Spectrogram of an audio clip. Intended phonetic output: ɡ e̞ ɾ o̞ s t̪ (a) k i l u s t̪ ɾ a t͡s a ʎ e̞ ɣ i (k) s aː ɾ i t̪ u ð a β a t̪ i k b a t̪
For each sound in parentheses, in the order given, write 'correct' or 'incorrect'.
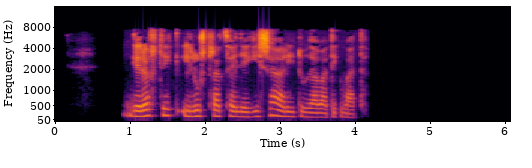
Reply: incorrect, incorrect

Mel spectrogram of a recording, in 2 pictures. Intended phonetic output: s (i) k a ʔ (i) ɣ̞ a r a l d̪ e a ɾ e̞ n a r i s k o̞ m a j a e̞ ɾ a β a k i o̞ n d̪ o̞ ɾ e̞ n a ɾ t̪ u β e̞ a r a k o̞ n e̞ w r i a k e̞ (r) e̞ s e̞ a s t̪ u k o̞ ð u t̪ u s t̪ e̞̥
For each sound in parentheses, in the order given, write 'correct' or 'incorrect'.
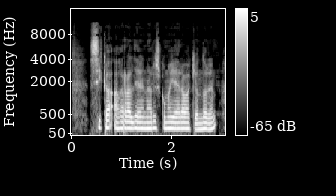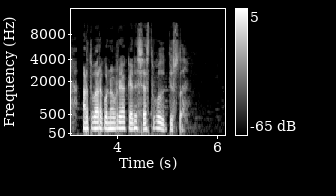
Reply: correct, incorrect, incorrect

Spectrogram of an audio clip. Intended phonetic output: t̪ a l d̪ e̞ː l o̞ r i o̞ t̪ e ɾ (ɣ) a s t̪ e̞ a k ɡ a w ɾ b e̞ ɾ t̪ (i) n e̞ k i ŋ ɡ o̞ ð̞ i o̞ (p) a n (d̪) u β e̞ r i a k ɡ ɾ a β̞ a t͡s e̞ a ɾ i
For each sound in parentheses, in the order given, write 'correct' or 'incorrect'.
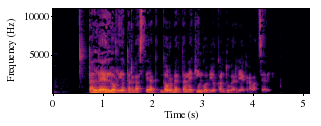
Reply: correct, incorrect, incorrect, incorrect

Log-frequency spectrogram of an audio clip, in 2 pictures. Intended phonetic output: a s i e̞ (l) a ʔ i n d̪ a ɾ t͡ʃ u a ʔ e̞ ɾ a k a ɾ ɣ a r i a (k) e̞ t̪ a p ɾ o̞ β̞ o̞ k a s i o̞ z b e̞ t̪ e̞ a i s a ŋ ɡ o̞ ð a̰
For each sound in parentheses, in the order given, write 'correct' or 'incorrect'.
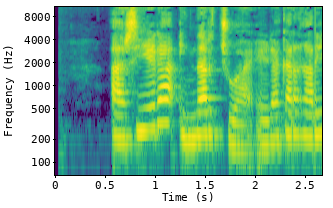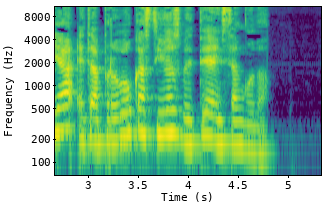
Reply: incorrect, incorrect

